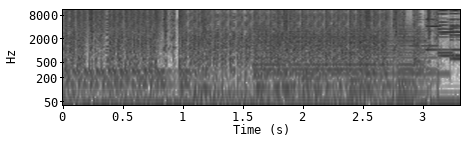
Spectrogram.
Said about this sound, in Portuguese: Tô dando tiro pra frente, mas não acerto ninguém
